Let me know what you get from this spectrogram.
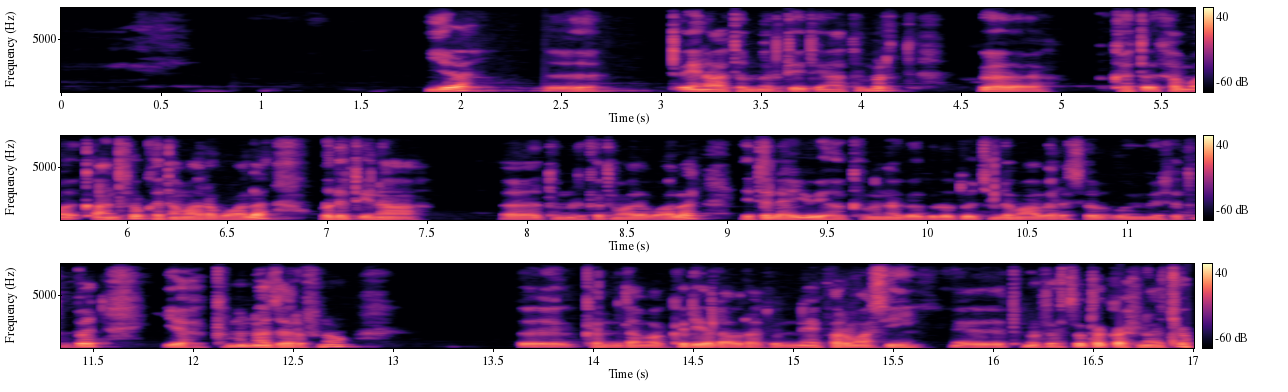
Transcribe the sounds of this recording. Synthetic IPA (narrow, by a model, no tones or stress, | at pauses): jɛ | t̪ʼe̞nat̪ʰɨmhɨɾt̪jɛt̪ʼe̞nat̪ʰɨmhɨɾt̪ | kʼand̪səwkʰət̪ʰəmaɾəbəhʷalawɔd̪ət̪ʼe̞na | t̪ʰɨmhɨɾt̪kʰət̪ʰəmaɾəbəhʷalaljɛt̪ʰələjajːujɛhɨkʰːɨmɨnːaɡəlɡɨlo̞t̪ʰʼo̞t͡ʃːɪnləmahβəɾəsəβjɛmiəsət̪ʼɨbːət̪jɛhɨkːɨmɨnːazəɾfnəw | kʰənːɨd̪amakʰːɨd̪jalaβɾat̪ʰunɨnːajifaɾmasit̪ʰɨmhɨɾt̪ʰot͡ʃːt̪ʰət̪ʼəkʼːəʃinat͡ʃːɛw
